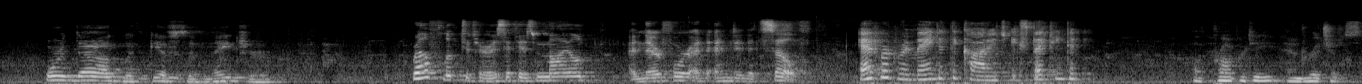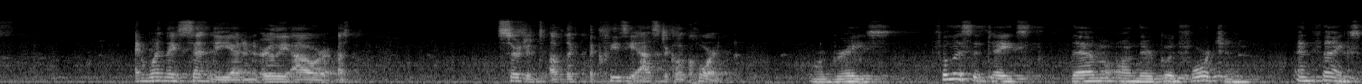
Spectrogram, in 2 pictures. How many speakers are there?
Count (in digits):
6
